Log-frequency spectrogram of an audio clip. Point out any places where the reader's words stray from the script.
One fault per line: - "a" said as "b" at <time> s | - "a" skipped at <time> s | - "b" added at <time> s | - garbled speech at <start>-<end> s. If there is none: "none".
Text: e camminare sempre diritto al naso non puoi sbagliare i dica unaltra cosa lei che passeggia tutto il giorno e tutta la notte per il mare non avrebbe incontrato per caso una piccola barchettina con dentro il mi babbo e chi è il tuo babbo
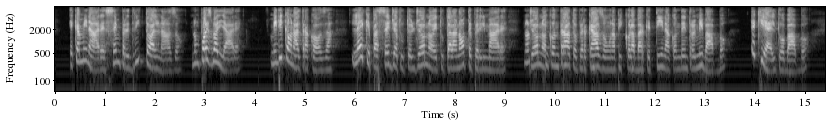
- "avrebbe" said as "giorno" at 9.5 s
